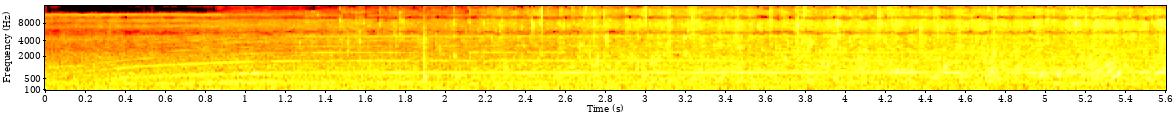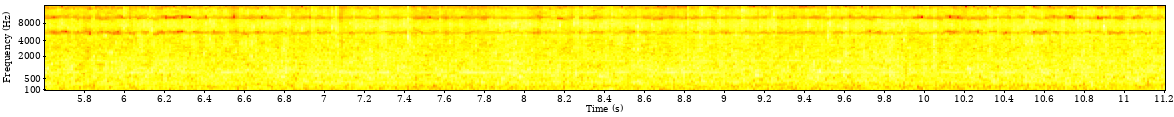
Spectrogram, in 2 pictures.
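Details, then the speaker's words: Newport NK180 kayak trolling motor on the water, measured up to 91.2 dB, knuckle assembly with excessive play: tone sweeps up then holds loud piercing siren-like whine over water splash; abnormal motor whine, cause unknown. "It wasn't just loud. It was damn release siren loud."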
